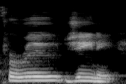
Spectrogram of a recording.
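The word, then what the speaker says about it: Perugini: books by donna parrigini it's spelled like peru jeannie p-e-r-u-g-i-n-i and my goodness those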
